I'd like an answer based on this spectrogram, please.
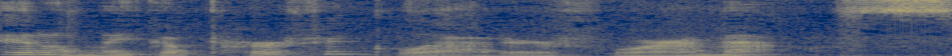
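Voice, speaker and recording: Over clear background noise, a woman puts on a squeaky character voice, talking at a moderate pace. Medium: read story.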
